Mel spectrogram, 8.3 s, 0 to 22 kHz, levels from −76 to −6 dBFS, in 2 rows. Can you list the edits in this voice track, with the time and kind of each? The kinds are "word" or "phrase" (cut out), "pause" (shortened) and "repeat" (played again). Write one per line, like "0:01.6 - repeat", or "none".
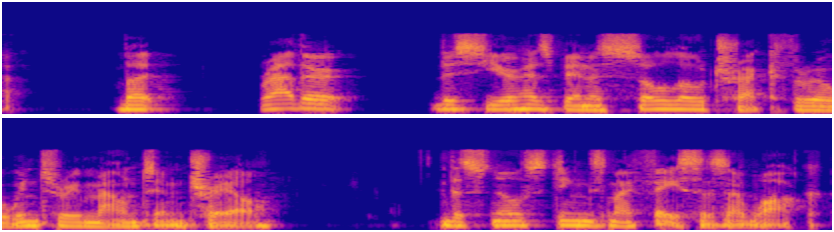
none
